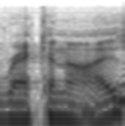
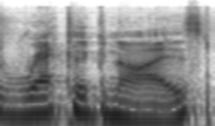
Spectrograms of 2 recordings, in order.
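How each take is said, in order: First: The G sound is left silent in the word. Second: The G sound is pronounced in the word. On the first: "some people just say recognised" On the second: "I guess it is recognised"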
